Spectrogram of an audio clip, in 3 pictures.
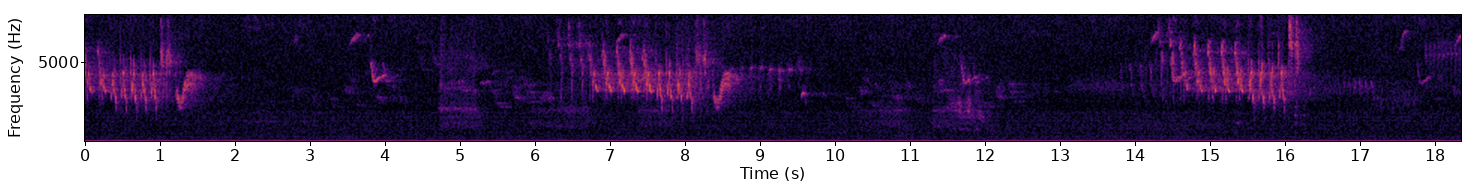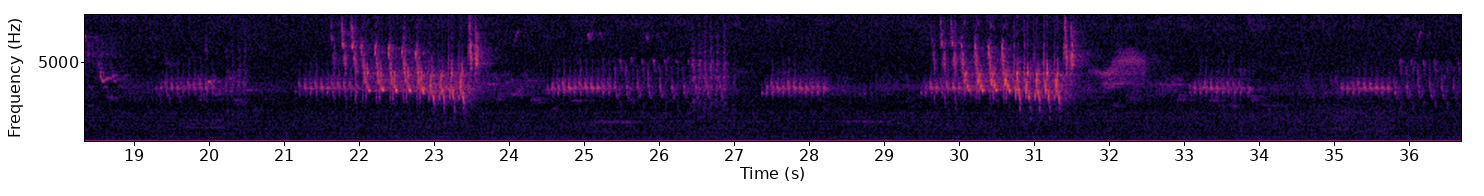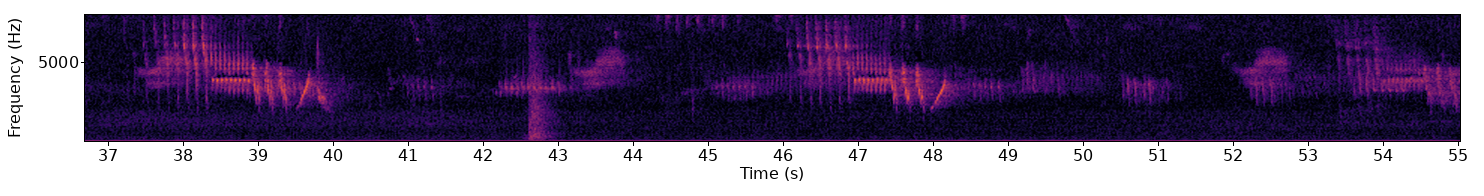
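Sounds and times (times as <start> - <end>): sharp knock: 42.6 - 43.1.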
